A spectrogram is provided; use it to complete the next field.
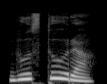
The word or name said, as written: ಧುಸ್ತುರ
